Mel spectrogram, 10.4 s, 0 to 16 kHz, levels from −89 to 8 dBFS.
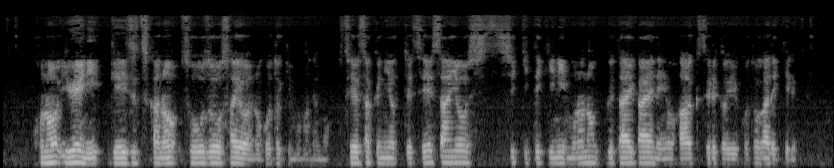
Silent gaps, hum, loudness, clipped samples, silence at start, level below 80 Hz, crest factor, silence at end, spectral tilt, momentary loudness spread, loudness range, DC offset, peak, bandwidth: none; none; -25 LUFS; under 0.1%; 0.45 s; -60 dBFS; 20 dB; 0.5 s; -6 dB/octave; 15 LU; 4 LU; under 0.1%; -6 dBFS; 11.5 kHz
